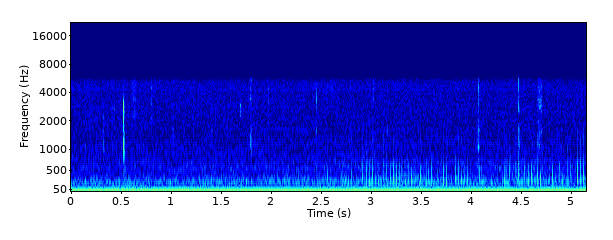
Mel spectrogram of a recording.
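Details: Low continuous purr from an Egyptian Mau cat sucking its paw, joined by a burst of quick wet sucking clicks in the second half.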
